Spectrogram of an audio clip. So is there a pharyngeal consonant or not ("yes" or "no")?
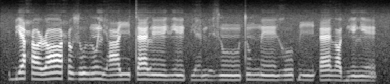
yes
